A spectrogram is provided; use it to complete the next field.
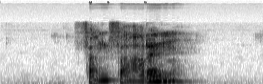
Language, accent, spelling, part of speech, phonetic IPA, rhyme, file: German, Austria, Fanfaren, noun, [ˌfanˈfaːʁən], -aːʁən, De-at-Fanfaren.ogg
- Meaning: plural of Fanfare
